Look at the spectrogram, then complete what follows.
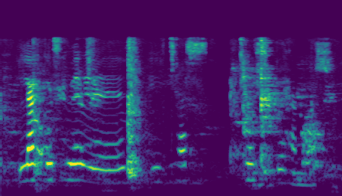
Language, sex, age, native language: Icelandic, female, 9, Icelandic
